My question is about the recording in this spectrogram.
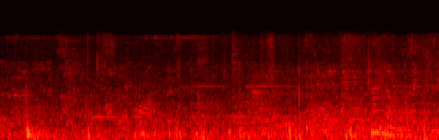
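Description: Voices in a large reverberant hall, with a few sharp, irregular knocks or clacks among them.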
